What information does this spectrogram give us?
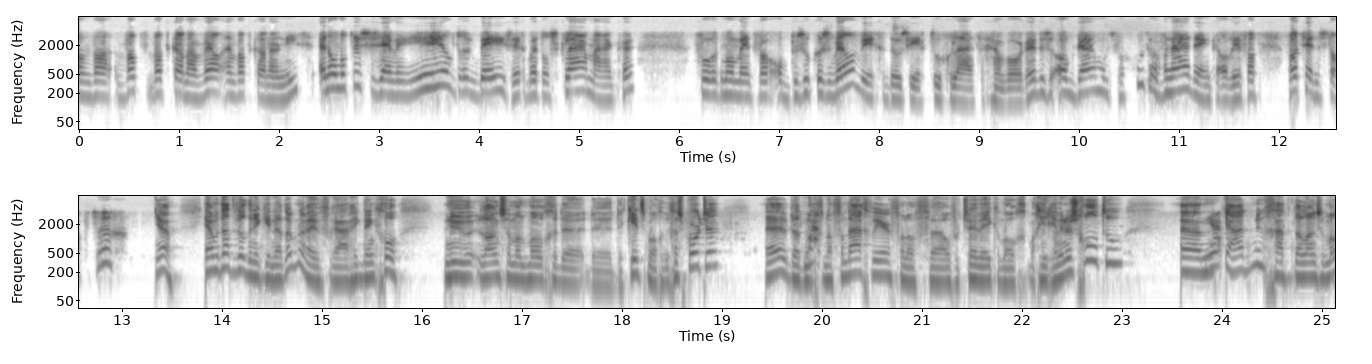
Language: Dutch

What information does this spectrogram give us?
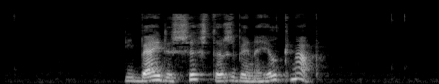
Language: Western Frisian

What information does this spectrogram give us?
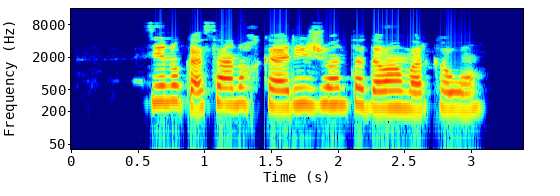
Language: Pashto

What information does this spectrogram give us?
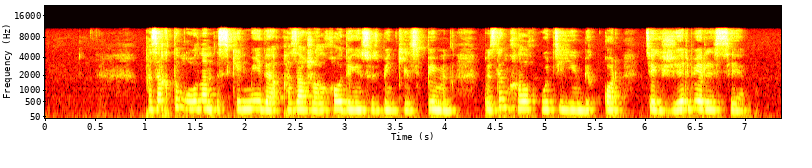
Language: Kazakh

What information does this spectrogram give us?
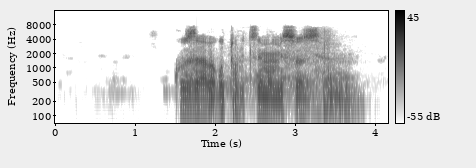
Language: Kinyarwanda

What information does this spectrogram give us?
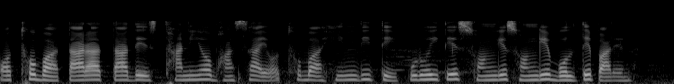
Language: Bangla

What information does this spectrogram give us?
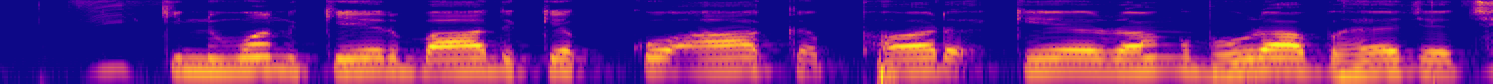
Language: Maithili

